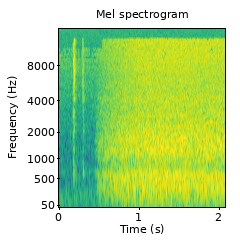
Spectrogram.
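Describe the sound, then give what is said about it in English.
The Arkansas River, partly covered in thin ice, rushes steadily at the Arkansas Headwaters Recreation Area Visitor Center in Salida on a bright sunny day around 30 degrees, a dense, continuous wash that fades up after a brief quiet start with two faint clicks, then stays loud with no voices. “I'm standing here on the banks of the river at the Arkansas Headwaters Recreation Area Visitor Center in Salida.”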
